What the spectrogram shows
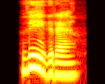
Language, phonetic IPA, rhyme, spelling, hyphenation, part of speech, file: Hungarian, [ˈveːɡrɛ], -rɛ, végre, vég‧re, noun / adverb, Hu-végre.ogg
- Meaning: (noun) sublative singular of vég; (adverb) at last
